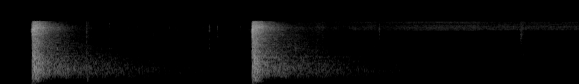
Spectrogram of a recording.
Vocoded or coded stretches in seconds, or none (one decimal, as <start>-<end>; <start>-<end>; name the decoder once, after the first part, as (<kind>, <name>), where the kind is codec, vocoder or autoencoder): 2.0-4.8 (autoencoder, DAC-VAE)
